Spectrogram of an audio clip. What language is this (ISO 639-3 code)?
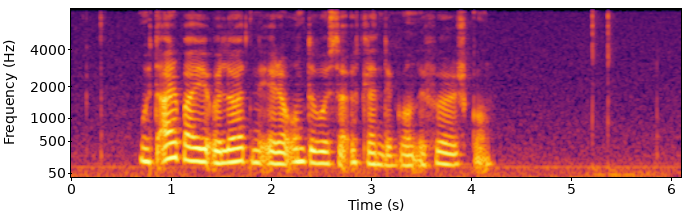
fao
